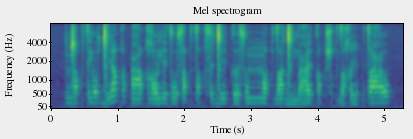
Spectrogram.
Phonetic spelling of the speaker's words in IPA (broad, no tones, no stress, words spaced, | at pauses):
ŋ͡ǀoqtjɔ ɡ͡ǀeq | ʕɛqʁɔje tosəq tˤəqsəɡ͡ǀe kəso nːɔq dˤɛɡ͡ǀi jəʕɛ koqʃəqdˤəχi | tˤɘʕɔ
